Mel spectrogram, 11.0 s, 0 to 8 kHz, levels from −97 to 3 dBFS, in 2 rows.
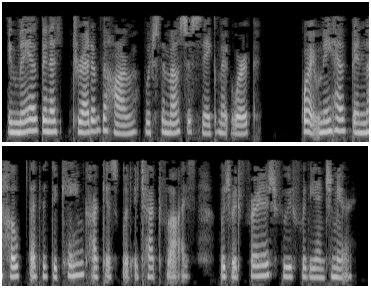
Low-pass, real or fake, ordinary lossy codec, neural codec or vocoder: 7.2 kHz; fake; MP3, 24 kbps; codec, 16 kHz, 1 kbps, FunCodec, trained on LibriTTS, 50 frames a second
